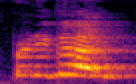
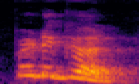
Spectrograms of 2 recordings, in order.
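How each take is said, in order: First: Higher, surprised approval; pleased verdict. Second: Said in the usual way. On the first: Real, not acted. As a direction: declare it with pleasure.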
